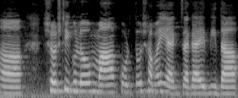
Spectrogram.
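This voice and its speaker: A woman's voice: on the high side, normal speed, a bit bright, slight background noise. A woman vlogging casually, chatting and explaining things to her viewers with frequent fillers. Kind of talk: casual vlog narration.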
